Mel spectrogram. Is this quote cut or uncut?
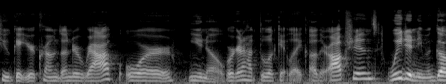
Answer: uncut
